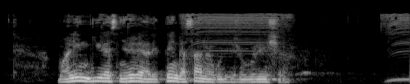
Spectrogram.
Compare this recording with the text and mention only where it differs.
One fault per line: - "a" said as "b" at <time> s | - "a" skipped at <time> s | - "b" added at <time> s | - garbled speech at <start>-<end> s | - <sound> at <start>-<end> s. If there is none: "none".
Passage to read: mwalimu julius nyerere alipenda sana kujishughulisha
none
